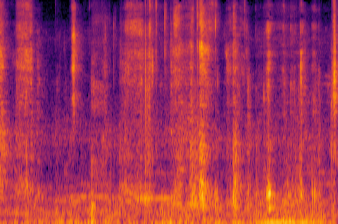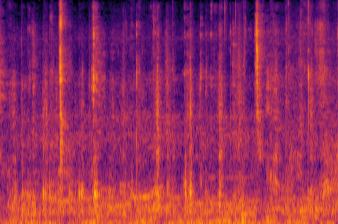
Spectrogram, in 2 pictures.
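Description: Close-miked eating: chewing and mouth smacks of someone eating rice and chicken curry, an irregular run of wet clicks and smacks.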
